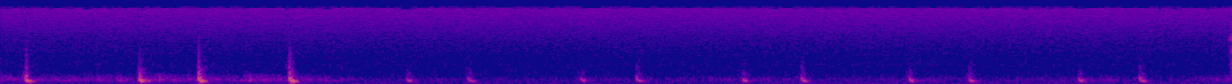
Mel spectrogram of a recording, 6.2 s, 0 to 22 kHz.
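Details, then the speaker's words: Normal heart sounds at the base of the heart: regular paired lub-dub beats about 70 a minute, clear first and second sounds, second louder, no added noise. "в начале систола желудочков первый тон второй первый тон второй в норме у основания сердца второй тон громче первого"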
